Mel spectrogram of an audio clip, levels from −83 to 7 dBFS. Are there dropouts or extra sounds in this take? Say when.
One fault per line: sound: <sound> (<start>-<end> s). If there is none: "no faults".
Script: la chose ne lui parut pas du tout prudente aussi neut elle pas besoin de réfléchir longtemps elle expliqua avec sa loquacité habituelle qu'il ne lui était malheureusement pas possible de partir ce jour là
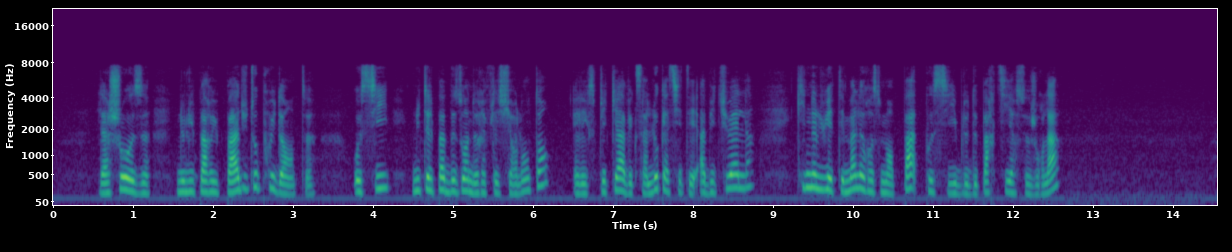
no faults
